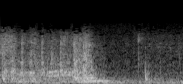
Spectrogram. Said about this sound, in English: Come in and shut that door.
